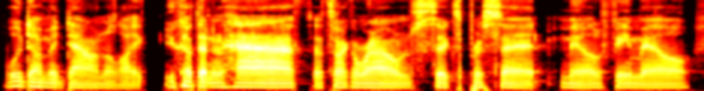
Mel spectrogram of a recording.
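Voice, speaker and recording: A man's voice: sits low, steady tone, fairly quick, a little mellow. A man with an American accent giving casual reaction commentary in an informal, emphatic way. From United States. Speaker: reaction video host, commentator.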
